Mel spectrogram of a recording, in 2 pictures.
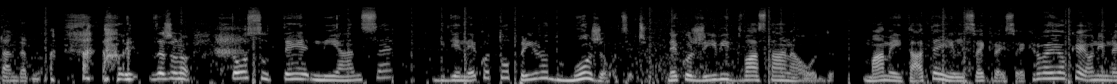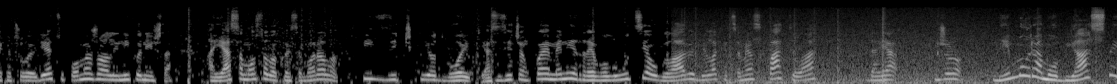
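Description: Overdone noise removal runs from 0.0 to 17.88 s, ending just before "bila kad sam ja". Frequency bands near the room noise, about 12 dB below the speech, are pushed almost to silence, leaving twinkling specks.

A dropped buffer (overrun) is heard at 6.04 s where the sound jumps ahead. Roughly 10 ms seems missing, likely because samples were overwritten before being collected.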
